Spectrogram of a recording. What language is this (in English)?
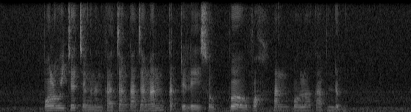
Javanese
